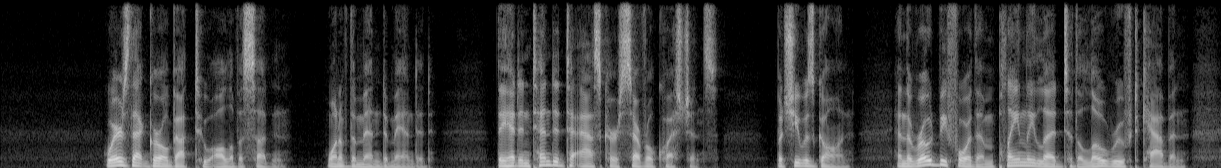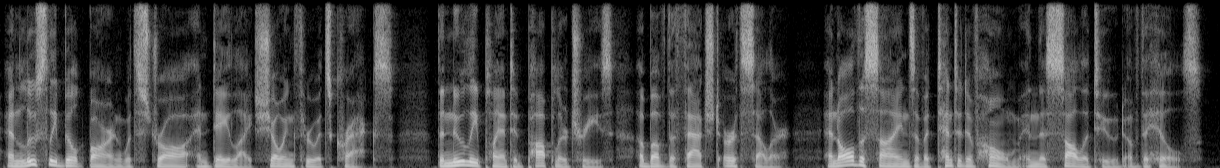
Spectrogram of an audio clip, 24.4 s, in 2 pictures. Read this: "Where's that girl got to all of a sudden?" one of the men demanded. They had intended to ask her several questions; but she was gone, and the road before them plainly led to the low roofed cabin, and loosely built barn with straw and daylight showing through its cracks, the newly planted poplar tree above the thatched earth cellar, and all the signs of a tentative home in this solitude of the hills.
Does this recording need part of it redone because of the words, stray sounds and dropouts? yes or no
yes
